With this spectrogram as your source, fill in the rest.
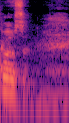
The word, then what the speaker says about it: boatswain: So this one, that's why it was preserved to boatswain, to show where it originated from. But it's pronounced bosun.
